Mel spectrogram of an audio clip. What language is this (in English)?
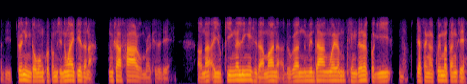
Manipuri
